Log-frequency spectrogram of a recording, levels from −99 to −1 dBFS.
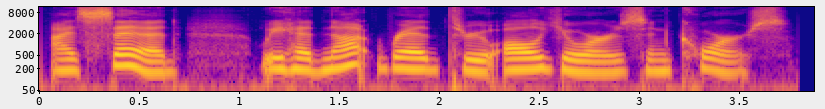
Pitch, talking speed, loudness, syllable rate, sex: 195 Hz, 170 wpm, -16 LUFS, 3.7 syllables/s, female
